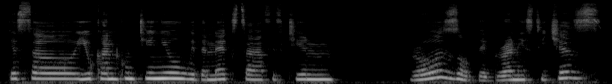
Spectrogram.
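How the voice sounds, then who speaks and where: A woman giving a relaxed crochet tutorial, talking slowly with frequent hesitations as she counts rows. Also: fairly high pitch. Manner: slow, hesitant, with many fillers, counting rows aloud. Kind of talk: casual tutorial instruction.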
